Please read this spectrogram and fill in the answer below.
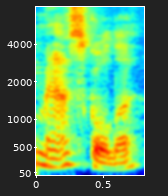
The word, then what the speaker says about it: Mascola: which again is Andy Mascola. My last name is spelled M-A-S as in Sam, C-O-L-A as in Coca-Cola.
